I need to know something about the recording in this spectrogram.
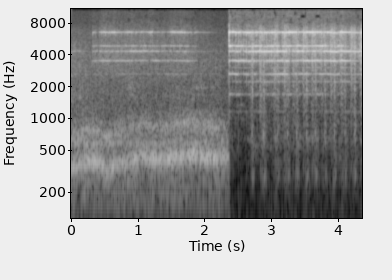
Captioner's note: ringing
